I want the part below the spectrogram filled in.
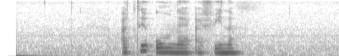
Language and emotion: Russian, neutral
